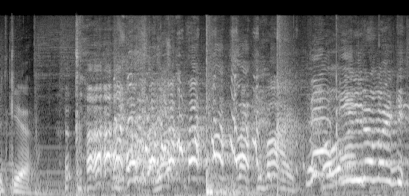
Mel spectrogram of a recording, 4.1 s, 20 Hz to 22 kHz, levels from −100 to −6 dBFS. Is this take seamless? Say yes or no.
yes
